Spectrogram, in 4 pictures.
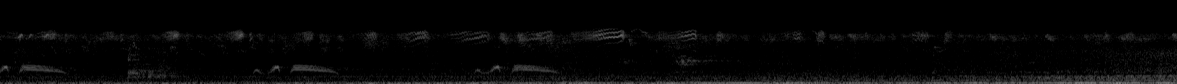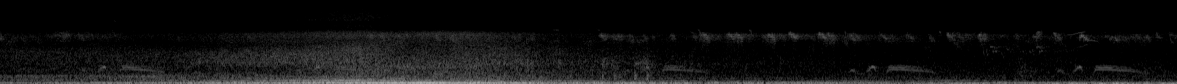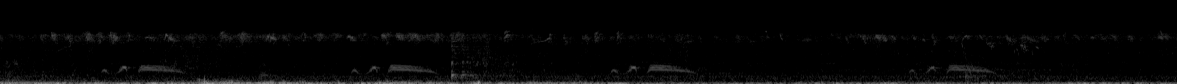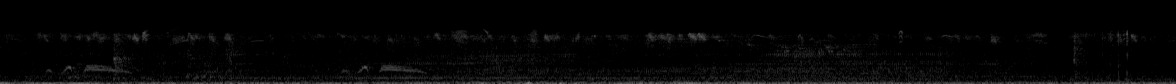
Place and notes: Nangan Township, Lienchiang County - Birds singing
Birds singing, Traffic Sound, Small village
